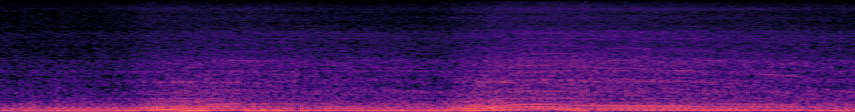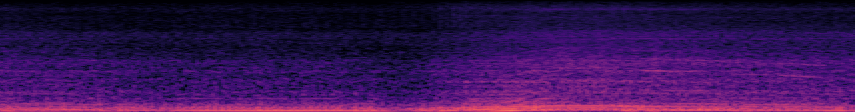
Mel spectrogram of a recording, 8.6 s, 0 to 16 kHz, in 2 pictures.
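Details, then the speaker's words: GM 3.6 engine just replaced, cold start after crank/no-start trouble, burning off oil: high fast idle with revs swelling and sagging every few seconds, runs "real funny"; temperature climbing unusually fast; cause not confirmed. "Starts up now. It runs real funny. Runs real funny."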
